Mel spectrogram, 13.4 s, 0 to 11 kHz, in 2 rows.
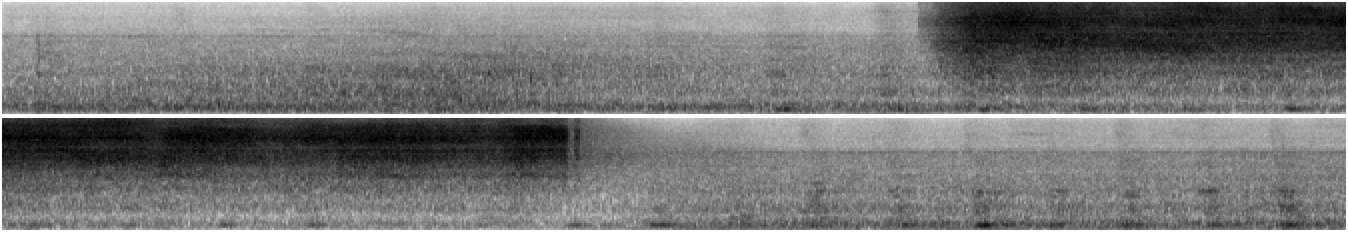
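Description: C58 steam locomotive letting off a loud, steady hiss of steam for about five seconds, starting and cutting off sharply, as it moves off with its train.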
